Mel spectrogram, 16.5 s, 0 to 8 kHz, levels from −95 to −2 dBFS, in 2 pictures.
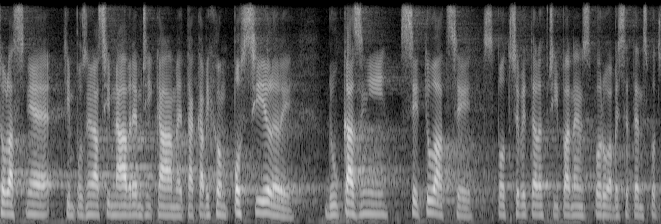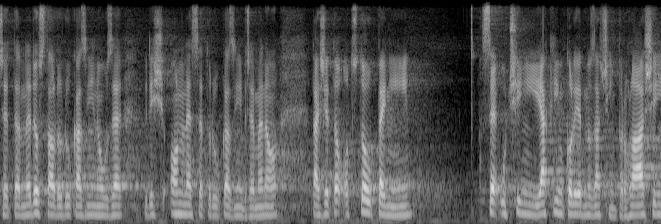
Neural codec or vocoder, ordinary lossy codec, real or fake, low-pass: none; Opus, 64 kbps; real; 7.2 kHz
